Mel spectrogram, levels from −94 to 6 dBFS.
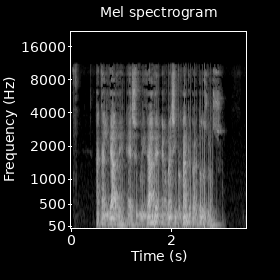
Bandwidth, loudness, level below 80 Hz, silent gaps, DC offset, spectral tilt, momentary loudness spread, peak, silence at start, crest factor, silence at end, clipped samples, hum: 11.5 kHz; -23 LUFS; -42 dBFS; none; under 0.1%; -4 dB/octave; 11 LU; -2 dBFS; 0.05 s; 22 dB; 0.5 s; under 0.1%; none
